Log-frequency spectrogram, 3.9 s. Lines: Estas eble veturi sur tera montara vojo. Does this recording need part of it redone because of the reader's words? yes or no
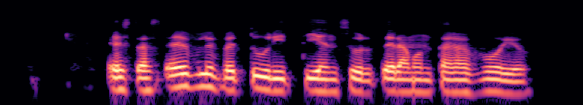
yes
